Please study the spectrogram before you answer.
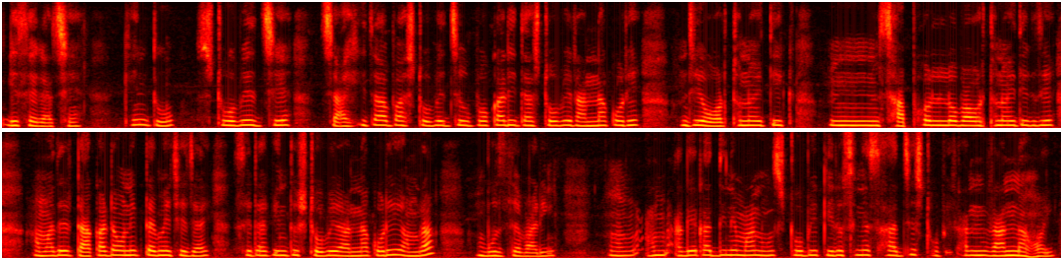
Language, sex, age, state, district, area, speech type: Bengali, female, 30-45, West Bengal, Hooghly, urban, spontaneous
